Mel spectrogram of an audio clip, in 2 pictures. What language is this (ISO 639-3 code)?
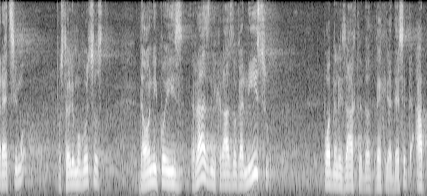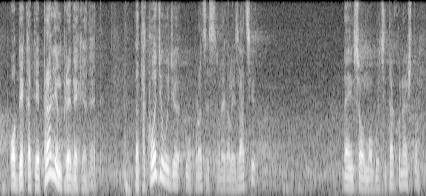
srp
